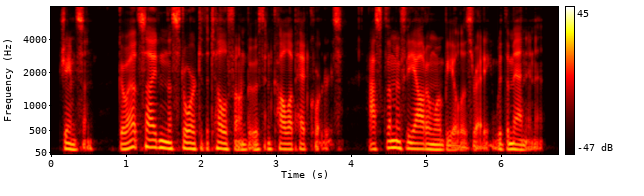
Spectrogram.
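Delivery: ordinary delivery, nothing marked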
